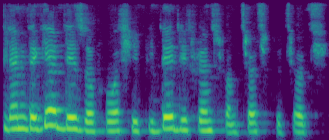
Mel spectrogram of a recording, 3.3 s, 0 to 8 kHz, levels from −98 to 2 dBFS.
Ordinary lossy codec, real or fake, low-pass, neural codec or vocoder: none; real; 7.2 kHz; none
